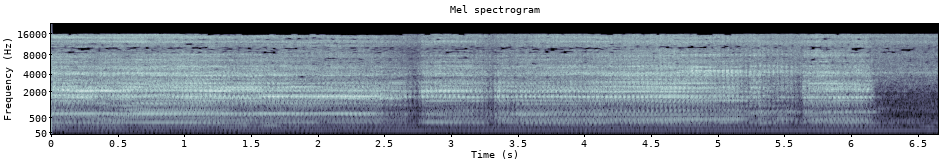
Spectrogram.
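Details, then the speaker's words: Dental lab model trimmer: loud steady motor whine with rough grinding as a stone dental cast is pressed to the spinning wheel, rounding the anterior from cuspid to cuspid, easing briefly between passes. "And then we're rounding out from cuspid to cuspid. So we're going to go from this cuspid to this cuspid, and we're going to round it out."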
